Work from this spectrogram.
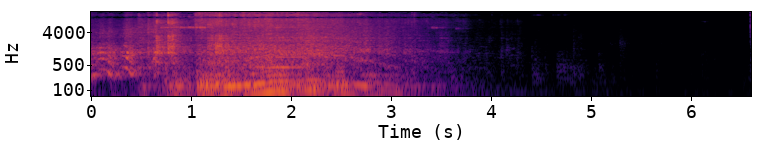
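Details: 1980 Porsche 924 Turbo, new fuel filter, last attempt of the night: cranks and catches briefly with a rough, uneven beat, then dies; won't stay running, fuel injectors and fuel pump suspected.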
